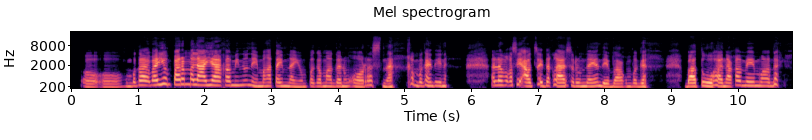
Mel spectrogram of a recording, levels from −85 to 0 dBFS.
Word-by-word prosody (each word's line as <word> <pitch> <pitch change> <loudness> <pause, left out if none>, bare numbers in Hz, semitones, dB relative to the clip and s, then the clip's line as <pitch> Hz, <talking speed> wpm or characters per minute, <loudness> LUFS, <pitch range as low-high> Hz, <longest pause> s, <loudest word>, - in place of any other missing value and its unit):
Oo, 195 -1 -9
kumbaga 255 +6 +1
ayun 370 +3 +4
parang 355 +2 +4
malaya 315 -3 +6
kami 300 +1 -1
no'n, 320 0 -8
eh, 265 - -2
mga 245 +1 -3
time 245 -1 -1
na 230 - -1
'yun 205 -1 -5
'pagka 235 +2 -7
mga 230 0 -3
gano'ng 235 +1 -5
oras 225 +7 -4
na. 205 +1 0 0.2
Kumbaga 260 0 -2
hindi 255 -1 -4
na 250 - -2 0.6
alam 305 +1 0
mo 290 - -2
kasi 320 - -1
outside 245 +1 +2
the 265 - -1
classroom 240 -1 +1
na 235 - +1
'yun, 255 +1 0
di 220 - +1
ba, 210 0 -3
kumbaga 220 0 -3 0.6
batuhan 235 +1 +3
na 235 - +2
kami, 280 -3 -1
mga 260 +5 -3
ganon. - - -30
245 Hz, 200 wpm, -18 LUFS, 230-295 Hz, 0.6 s, malaya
